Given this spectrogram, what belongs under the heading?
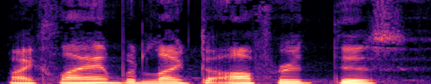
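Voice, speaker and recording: A man's voice: a little high, little pitch movement, a little slow, creaky, a little mellow. A man playing an earnest, stubborn defence lawyer in an improvised comedy sketch, formal and insistent. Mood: formal insistence. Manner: formal, insistent legal phrasing. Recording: light guitar music behind.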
